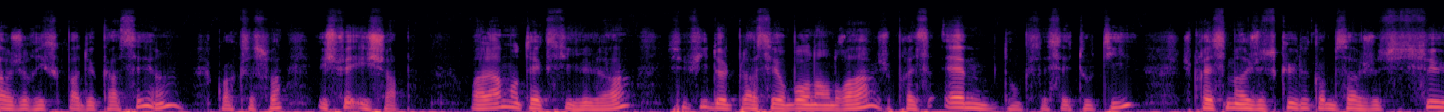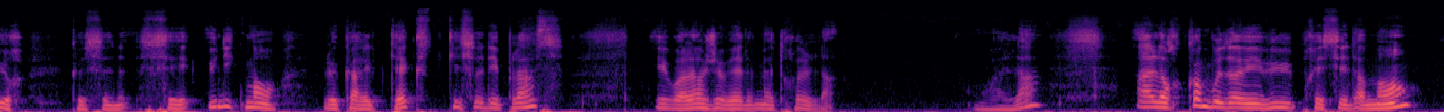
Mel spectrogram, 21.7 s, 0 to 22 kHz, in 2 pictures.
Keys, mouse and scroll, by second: 2.6 Escape, 7.1 m, 14.6-18.2 shift+drag.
